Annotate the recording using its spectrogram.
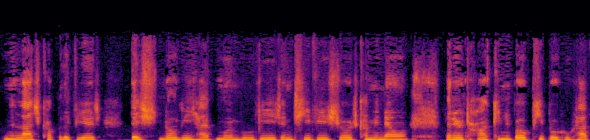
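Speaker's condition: Deaf / hard of hearing, congenital; hard of hearing or deaf since birth

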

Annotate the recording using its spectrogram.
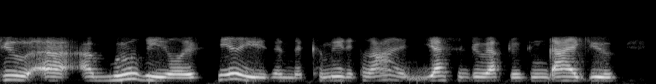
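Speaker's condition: Cerebral palsy; about 63 years old

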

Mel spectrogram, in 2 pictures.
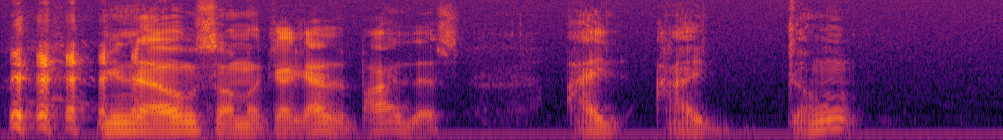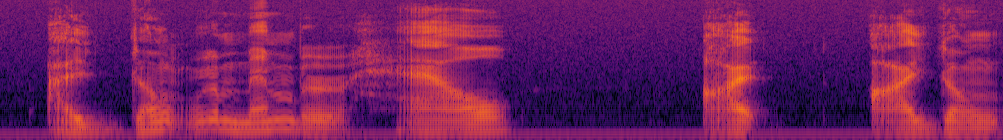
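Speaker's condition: Partial glossectomy for tongue cancer, partial, 40% of right tongue; neck lymph node spread

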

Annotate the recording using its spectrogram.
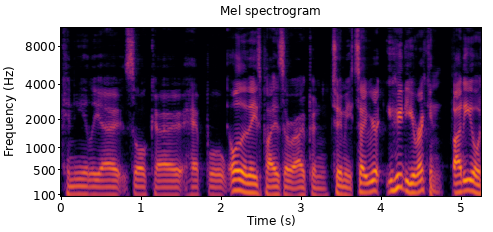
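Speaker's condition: No condition

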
